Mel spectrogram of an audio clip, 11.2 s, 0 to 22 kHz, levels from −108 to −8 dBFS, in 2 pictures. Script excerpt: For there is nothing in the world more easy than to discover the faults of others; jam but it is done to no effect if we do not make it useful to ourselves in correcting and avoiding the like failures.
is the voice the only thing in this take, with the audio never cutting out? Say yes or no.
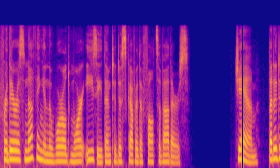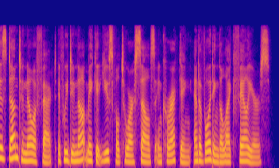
no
